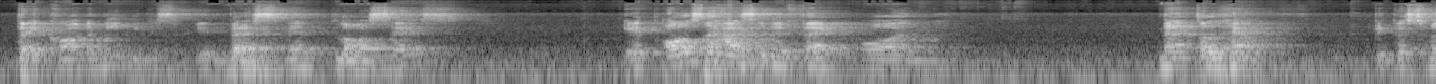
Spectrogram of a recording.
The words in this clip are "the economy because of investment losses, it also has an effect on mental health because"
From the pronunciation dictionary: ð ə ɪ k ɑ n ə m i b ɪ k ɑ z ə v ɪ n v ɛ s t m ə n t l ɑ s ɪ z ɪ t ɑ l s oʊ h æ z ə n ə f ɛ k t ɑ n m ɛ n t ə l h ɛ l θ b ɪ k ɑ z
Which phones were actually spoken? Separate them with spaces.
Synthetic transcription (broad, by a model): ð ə ɪ k ɑ n ə m i b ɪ k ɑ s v ɪ n v ɛ s t m ə n t l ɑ s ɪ s ɪ t ɑ l s oʊ h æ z ə n ə f ɛ k t ɑ n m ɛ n t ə l h ɛ l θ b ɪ k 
